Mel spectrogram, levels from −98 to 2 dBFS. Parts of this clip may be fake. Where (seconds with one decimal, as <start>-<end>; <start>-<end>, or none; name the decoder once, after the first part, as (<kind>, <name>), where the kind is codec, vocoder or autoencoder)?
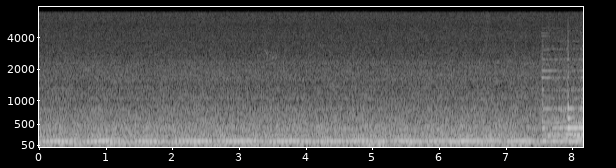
none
